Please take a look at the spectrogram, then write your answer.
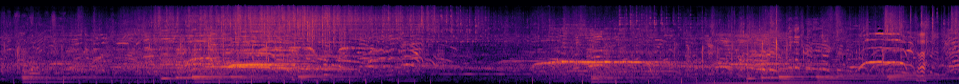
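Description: A continuous wall of overlapping voices as spectators along a marathon route in London, near the Monument and London Bridge, shout, cheer and whoop, with no pauses; the clamor stays fairly loud throughout, with a low rumble joining in toward the end.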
